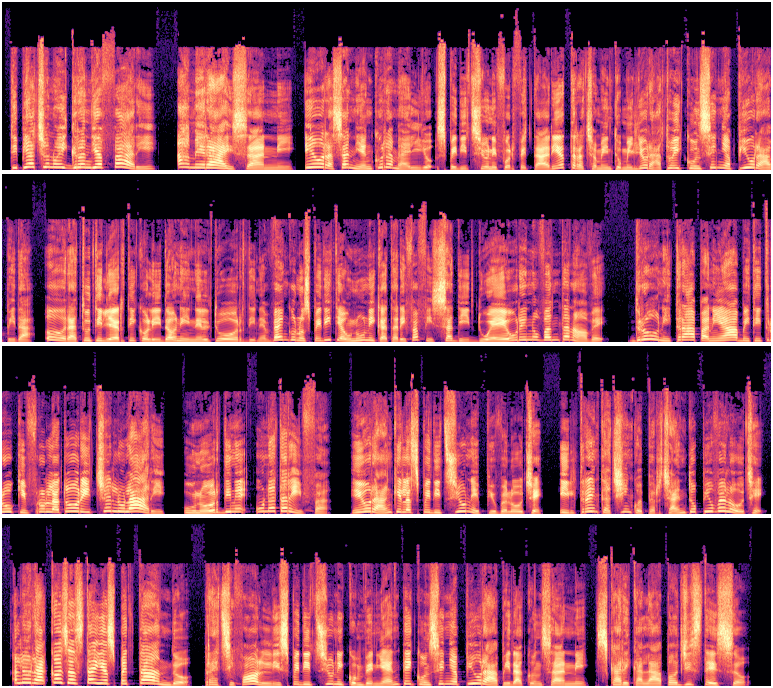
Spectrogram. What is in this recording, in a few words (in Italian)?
Energetica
